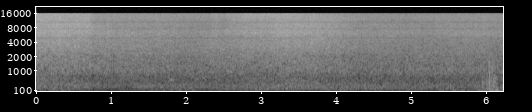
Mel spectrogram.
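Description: Small lake waves breaking and washing up a sandy beach, a steady rush of surf. Right at the end, wind starts buffeting the microphone with a low rumble.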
